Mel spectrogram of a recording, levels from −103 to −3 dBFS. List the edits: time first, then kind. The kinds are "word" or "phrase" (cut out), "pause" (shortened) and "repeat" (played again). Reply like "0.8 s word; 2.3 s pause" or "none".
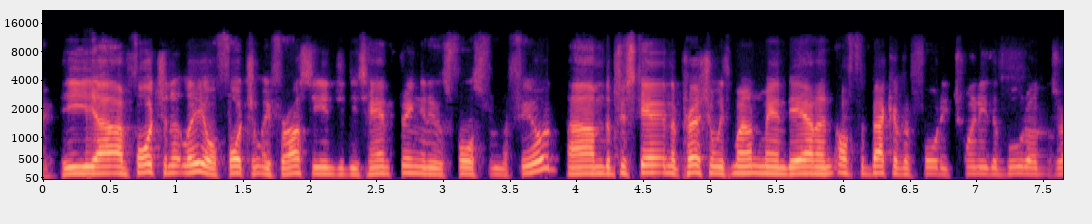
3.9 s pause; 4.3 s word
